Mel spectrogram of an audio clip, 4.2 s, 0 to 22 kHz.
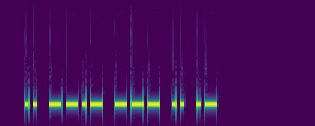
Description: Morse code, heard as a keyed tone, about 22 wpm, 700 Hz. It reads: IQOIA
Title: Code Groups - 5 Letters - 22wpm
